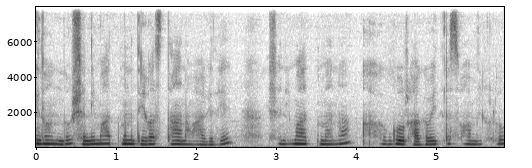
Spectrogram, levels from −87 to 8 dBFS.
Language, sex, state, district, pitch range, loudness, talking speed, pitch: Kannada, female, Karnataka, Bellary, 195-215 Hz, -17 LUFS, 115 wpm, 205 Hz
